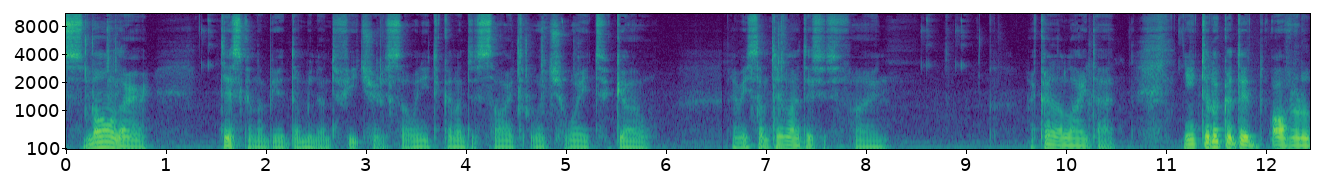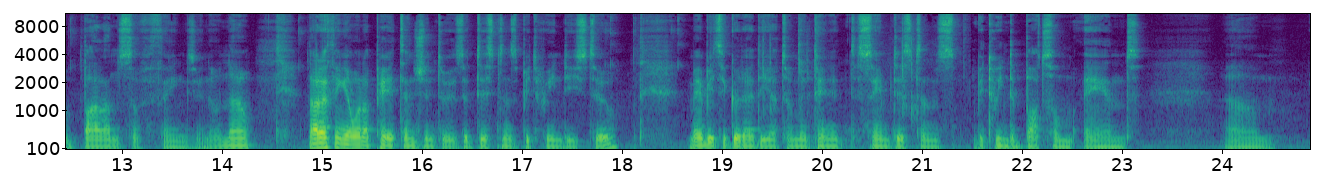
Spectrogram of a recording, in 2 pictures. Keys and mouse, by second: 0.1 g, 3.2 s, 4.4 g, 6.5 s, 6.6 g, 8.8 click, 10.9 shift+drag, 12.4 shift+click, 13.0-13.4 shift+drag, 14.7 shift+click, 18.5 shift+click, 19.2 g.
